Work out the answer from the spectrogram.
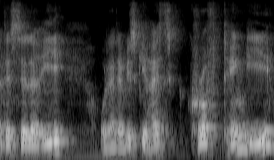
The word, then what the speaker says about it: Croftengea: oder der Whisky heißt Croftengi oder Croftengia. Also ich glaube, Croftengi spricht man es aus, ist die rauchige Variante von Loch Lomond.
